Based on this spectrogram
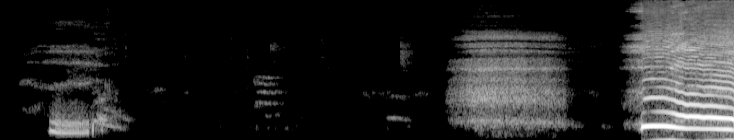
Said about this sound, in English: Damn it, I yawned.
